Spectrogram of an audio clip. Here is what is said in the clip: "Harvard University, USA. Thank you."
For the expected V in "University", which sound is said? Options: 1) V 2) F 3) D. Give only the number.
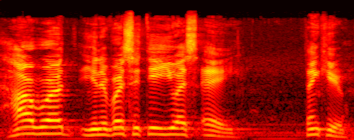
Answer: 1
